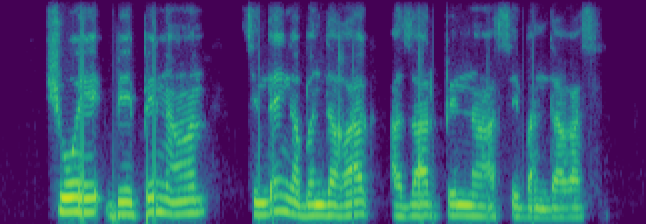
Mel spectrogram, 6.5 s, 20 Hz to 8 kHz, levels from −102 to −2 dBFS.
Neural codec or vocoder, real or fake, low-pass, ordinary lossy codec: none; real; 7.2 kHz; Opus, 32 kbps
